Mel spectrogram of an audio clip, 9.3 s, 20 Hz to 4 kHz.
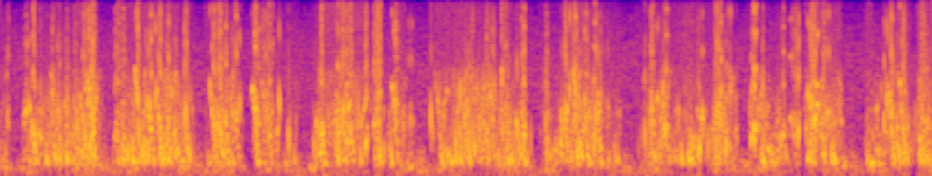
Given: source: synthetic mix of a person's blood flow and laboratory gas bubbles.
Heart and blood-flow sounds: Doppler ultrasound of blood flow; precordium
0.00-0.09 s: bubbles
0.25-1.03 s: bubbles
1.11-1.95 s: bubbles
2.04-2.45 s: bubbles
2.50-2.99 s: bubbles
3.10-4.17 s: bubbles
4.27-5.31 s: bubbles
5.38-6.21 s: bubbles
6.35-7.38 s: bubbles
7.46-8.45 s: bubbles
8.65-9.33 s: bubbles
From the record:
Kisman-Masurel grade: 444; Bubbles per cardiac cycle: continuous sound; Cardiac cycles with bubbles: 100%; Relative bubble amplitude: maximal (0.775 to 0.999); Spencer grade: 4 (maximum detectable bubble signal sounding continuously throughout systole and diastole of every cardiac period, and overriding the amplitude of the normal cardiac signals); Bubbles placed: anywhere in the cardiac cycle

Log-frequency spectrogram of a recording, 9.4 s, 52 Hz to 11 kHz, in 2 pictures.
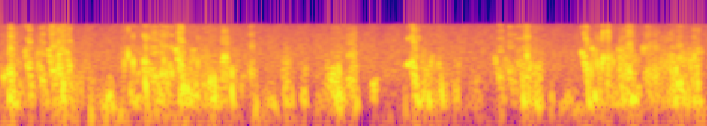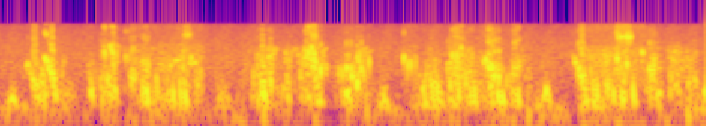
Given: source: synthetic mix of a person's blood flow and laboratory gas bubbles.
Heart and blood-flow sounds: Doppler ultrasound of blood flow; precordium
0.00-0.56 s: bubbles
0.79-1.71 s: bubbles
1.86-1.97 s: bubbles
1.99-2.08 s: bubbles
2.16-2.41 s: bubbles
2.46-2.54 s: bubbles
2.68-3.08 s: bubbles
3.28-3.64 s: bubbles
3.85-4.71 s: bubbles
4.86-5.16 s: bubbles
5.29-6.08 s: bubbles
6.37-7.22 s: bubbles
7.37-8.22 s: bubbles
8.52-9.38 s: bubbles
From the record:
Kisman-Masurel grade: 444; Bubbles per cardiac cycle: continuous sound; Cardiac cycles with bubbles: 100%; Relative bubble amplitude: maximal (0.775 to 0.999); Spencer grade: 4 (maximum detectable bubble signal sounding continuously throughout systole and diastole of every cardiac period, and overriding the amplitude of the normal cardiac signals); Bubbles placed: only in the low amplitude regions of the cardiac cycle

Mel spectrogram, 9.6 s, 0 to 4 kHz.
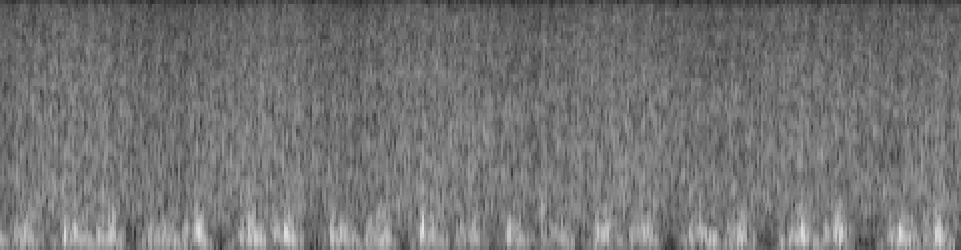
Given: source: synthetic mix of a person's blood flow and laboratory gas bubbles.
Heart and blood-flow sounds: Doppler ultrasound of blood flow; precordium
5.10-5.24 s: bubbles
5.37-5.48 s: bubbles
From the record:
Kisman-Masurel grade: 112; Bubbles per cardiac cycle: 1 to 2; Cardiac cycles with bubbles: 1 to 10%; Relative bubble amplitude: moderate (0.250 to 0.450); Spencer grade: 1 (occasional bubble signal discernible with the cardiac motion signal, with majority of cardiac periods free of bubbles); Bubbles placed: anywhere in the cardiac cycle

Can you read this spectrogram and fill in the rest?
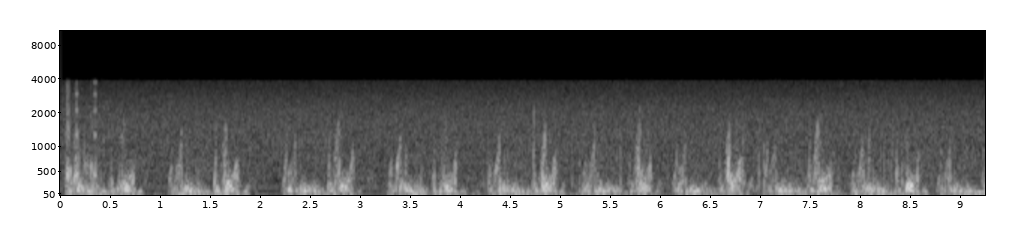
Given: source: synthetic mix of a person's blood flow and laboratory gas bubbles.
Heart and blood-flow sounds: Doppler ultrasound of blood flow; precordium
0.00-0.38 s: bubbles
From the record:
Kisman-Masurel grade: 213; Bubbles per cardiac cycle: several, 3 to 8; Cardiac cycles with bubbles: 1 to 10%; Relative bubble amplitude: loud (0.450 to 0.775); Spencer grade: 1 (occasional bubble signal discernible with the cardiac motion signal, with majority of cardiac periods free of bubbles); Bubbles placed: anywhere in the cardiac cycle

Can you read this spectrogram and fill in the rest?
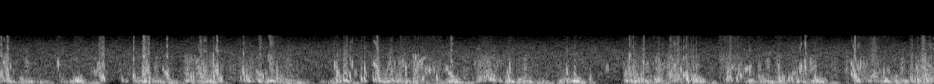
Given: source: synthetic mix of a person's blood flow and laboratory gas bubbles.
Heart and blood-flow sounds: Doppler ultrasound of blood flow; precordium
0.00-0.15 s: bubbles
0.55-0.62 s: bubbles
0.72-0.86 s: bubbles
0.91-1.08 s: bubbles
1.17-1.55 s: bubbles
1.62-1.74 s: bubbles
1.83-2.23 s: bubbles
2.38-2.83 s: bubbles
3.31-4.59 s: bubbles
4.71-5.16 s: bubbles
5.62-5.82 s: bubbles
5.88-5.95 s: bubbles
6.05-6.11 s: bubbles
6.21-6.44 s: bubbles
6.47-7.01 s: bubbles
7.18-7.63 s: bubbles
7.75-8.23 s: bubbles
8.47-8.97 s: bubbles
9.09-9.35 s: bubbles
From the record:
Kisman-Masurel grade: 343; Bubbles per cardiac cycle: rolling drumbeat, 9 or more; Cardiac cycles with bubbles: 100%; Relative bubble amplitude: loud (0.450 to 0.775); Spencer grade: 3 (all of the cardiac periods contain showers or single bubble signals, but not dominating or overriding the cardiac motion signals); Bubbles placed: anywhere in the cardiac cycle

